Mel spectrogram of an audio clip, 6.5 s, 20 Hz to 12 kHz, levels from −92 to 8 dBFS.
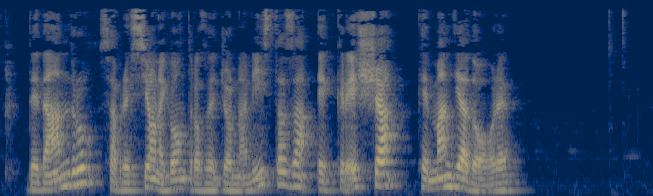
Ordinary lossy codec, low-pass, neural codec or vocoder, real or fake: MP3, 64 kbps; 9.9 kHz; none; real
